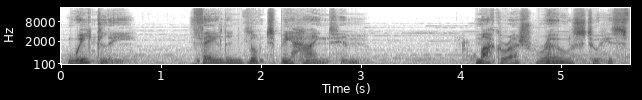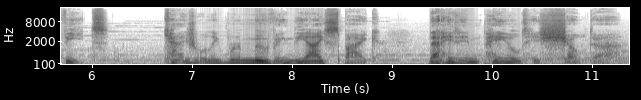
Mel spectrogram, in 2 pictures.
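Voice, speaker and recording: Male narrator for fantasy drama: measured, very unhurried, expressive delivery, clear music bed underneath. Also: on the low side. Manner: measured, deliberate storytelling.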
